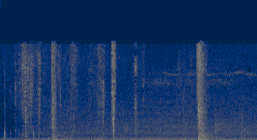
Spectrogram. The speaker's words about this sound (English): Ah, this BMW appears to be taking a shortcut past my house.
